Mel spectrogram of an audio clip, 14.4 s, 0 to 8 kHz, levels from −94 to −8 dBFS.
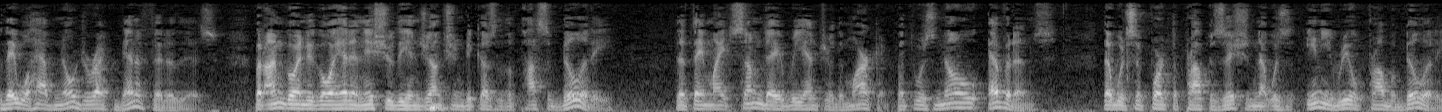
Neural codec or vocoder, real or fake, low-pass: none; real; 7.2 kHz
